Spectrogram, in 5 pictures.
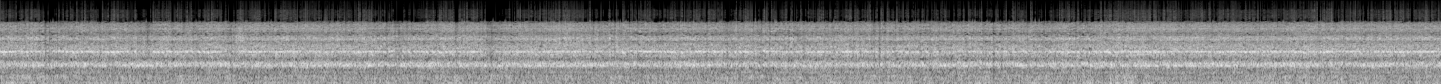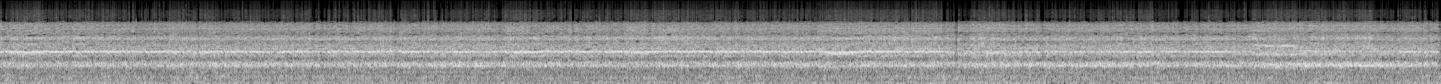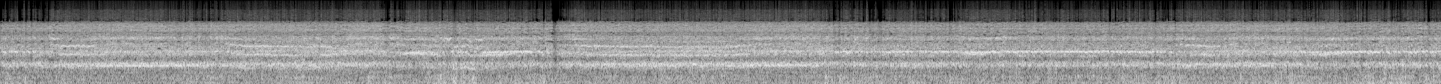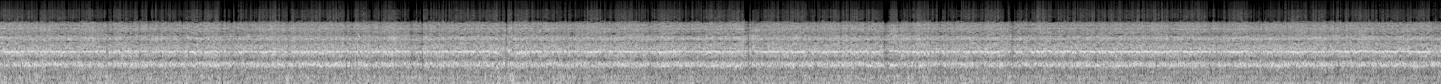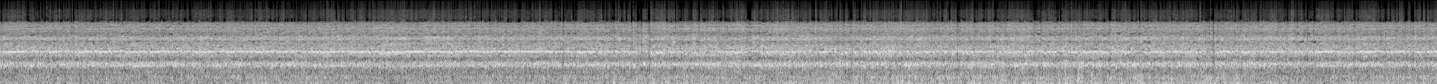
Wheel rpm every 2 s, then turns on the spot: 230, 230, 230, 240, 230, 230, 230, 230, 230, 230, 230, 230, 230, 230, 230, 230, 220, 210, 220, 230, 230, 230, 230, 230, 230, 230, 230, 230, 230, 230, 230, 230, 230, 230, 230, 230.
none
